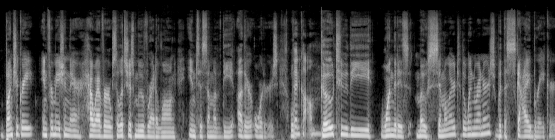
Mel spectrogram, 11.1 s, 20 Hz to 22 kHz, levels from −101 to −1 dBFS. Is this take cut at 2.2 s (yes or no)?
yes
